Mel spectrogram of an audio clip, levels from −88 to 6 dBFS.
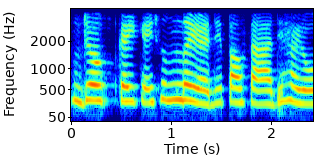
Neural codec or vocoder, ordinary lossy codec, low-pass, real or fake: codec, 16 kHz, 1 kbps, X-Codec, WavLM features, trained on Multilingual LibriSpeech; none; 3.6 kHz; fake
